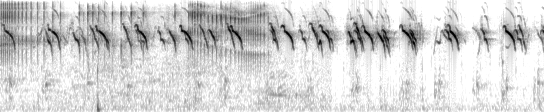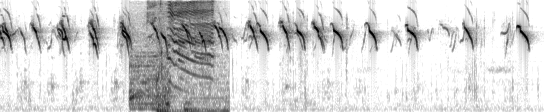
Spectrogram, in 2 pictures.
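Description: Young chicks peeping without pause, many short high calls a second, each falling in pitch, played as a lure for monitor lizards. A loud, harsh burst cuts in for under a second about seven seconds in.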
